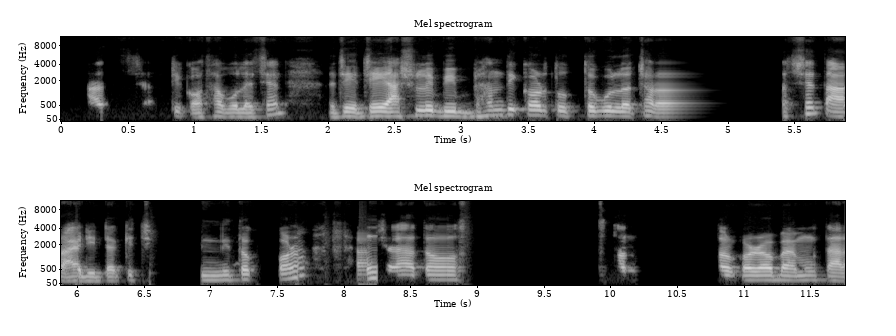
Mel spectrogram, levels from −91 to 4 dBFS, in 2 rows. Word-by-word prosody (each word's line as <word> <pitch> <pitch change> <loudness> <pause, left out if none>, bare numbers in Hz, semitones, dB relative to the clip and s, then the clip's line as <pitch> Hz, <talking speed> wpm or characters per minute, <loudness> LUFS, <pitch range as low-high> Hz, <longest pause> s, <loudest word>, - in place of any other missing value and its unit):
আচ্ছা। - - -12
আচ্ছা, - - -10
একটি - - -12
কথা 115 +4 -3
বলেছেন 115 +9 -2 0.5
যে, 135 - +2 0.2
যে 135 - +6 0.2
আসলে 155 +5 +1
বিভ্রান্তিকর 155 +6 0
তথ্যগুলো 145 -1 0
ছড়াচ্ছে 115 +9 -4
তার 125 - +7
ID - - 0
টাকে 120 - -4
চিহ্নিত 135 +2 -9 0.3
করা। 170 +2 +1 0.5
আচ্ছা 185 0 -1 0.2
তো - - +3 1.2
হস্থান্তর 460 - -9 0.6
করা 135 0 +7
বা 135 - +3
এবং 135 +1 -5
তার 120 -1 +5
135 Hz, 115 wpm, -23 LUFS, 115-150 Hz, 1.2 s, তার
